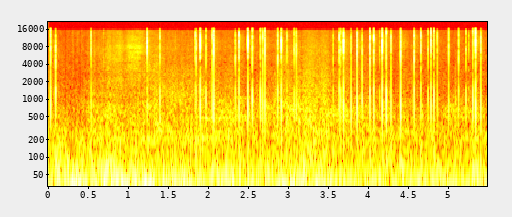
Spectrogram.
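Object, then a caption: Smartphone glass screen. Long pointed nails tap quickly and irregularly on the glass screen of a small, thin black smartphone lying flat, screen up, on faux fur. Each tap is a sharp, bright click that dies away almost at once, sitting over a constant low rumble.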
